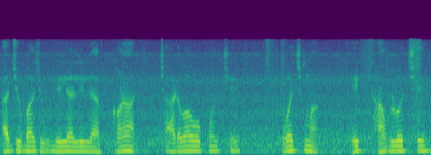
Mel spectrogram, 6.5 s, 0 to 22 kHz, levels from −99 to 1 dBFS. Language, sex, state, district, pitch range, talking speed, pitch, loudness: Gujarati, male, Gujarat, Gandhinagar, 115-125 Hz, 110 wpm, 120 Hz, -17 LUFS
